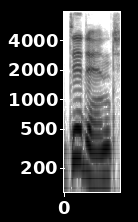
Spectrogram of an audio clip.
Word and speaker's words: didn't: If you're waiting to hear a clear t sound at the end of didn't, you'll usually miss it because it's often not fully pronounced.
